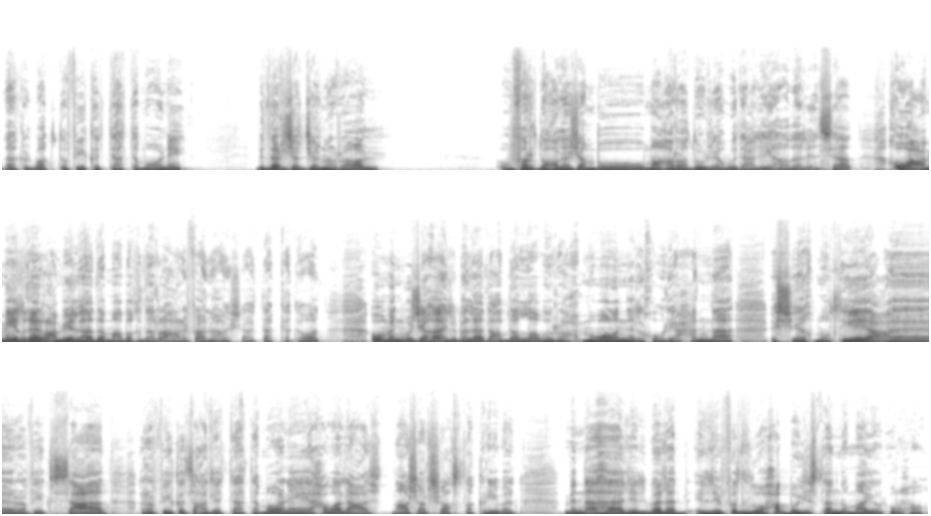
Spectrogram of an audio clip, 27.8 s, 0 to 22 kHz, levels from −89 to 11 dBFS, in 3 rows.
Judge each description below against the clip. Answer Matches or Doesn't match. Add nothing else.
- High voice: Doesn't match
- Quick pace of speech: Doesn't match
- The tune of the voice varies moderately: Matches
